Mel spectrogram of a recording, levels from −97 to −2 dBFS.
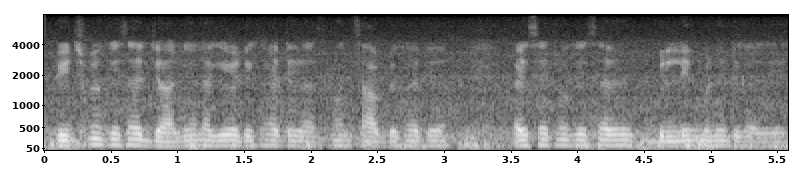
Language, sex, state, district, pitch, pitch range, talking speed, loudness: Hindi, male, Madhya Pradesh, Katni, 110 Hz, 105-115 Hz, 180 wpm, -18 LUFS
